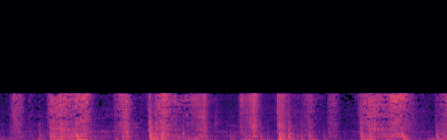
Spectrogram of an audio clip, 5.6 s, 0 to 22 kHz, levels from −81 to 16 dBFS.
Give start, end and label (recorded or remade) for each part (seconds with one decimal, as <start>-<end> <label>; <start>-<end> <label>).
0.0-2.4 recorded; 2.4-3.9 remade; 3.9-5.6 recorded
